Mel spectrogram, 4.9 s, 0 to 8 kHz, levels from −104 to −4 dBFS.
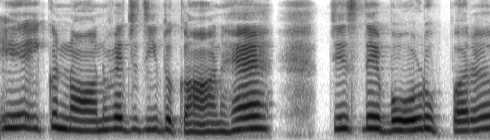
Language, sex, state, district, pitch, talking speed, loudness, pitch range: Punjabi, female, Punjab, Pathankot, 235 Hz, 145 wpm, -15 LUFS, 215-255 Hz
